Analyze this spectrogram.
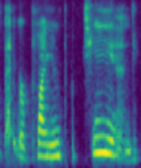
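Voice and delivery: ordinary delivery, nothing marked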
